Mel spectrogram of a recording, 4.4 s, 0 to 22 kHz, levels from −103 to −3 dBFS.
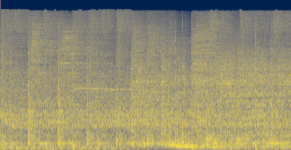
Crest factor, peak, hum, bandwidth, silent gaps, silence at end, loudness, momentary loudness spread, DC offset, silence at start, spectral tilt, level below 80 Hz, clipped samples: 14 dB; 0 dBFS; none; 17 kHz; none; 0 s; -14 LUFS; 5 LU; under 0.1%; 0 s; -4 dB/octave; -28 dBFS; under 0.1%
